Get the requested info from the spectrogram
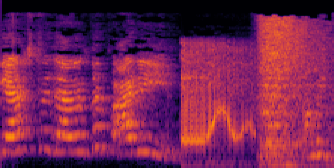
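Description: A comic 'boing' sound effect with a wobbling pitch comes in about a second in, after a woman's speech. It ends in a short, loud burst of noise near the end.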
